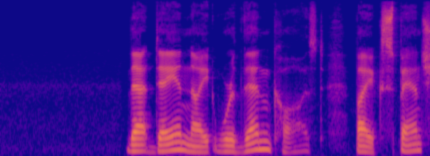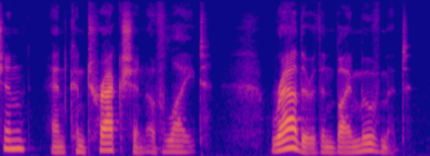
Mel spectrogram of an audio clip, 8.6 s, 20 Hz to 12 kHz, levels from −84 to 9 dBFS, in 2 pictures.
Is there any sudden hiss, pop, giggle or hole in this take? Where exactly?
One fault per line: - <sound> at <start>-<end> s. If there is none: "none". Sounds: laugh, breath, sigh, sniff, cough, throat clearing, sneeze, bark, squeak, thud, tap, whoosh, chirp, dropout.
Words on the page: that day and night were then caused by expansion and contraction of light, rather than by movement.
none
